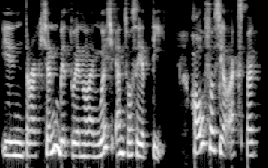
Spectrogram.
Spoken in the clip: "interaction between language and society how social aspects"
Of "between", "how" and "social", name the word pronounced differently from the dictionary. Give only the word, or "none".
social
